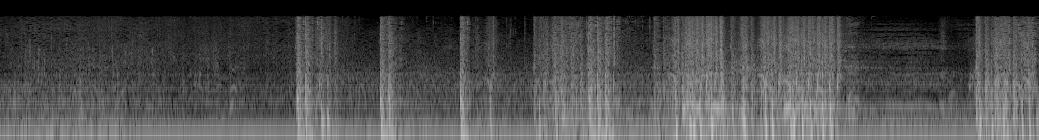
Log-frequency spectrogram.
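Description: Bursts of gunfire from Call of Duty Zombies, sharp broadband volleys and rapid automatic runs arriving in clusters over a steady game ambience, loud and close.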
